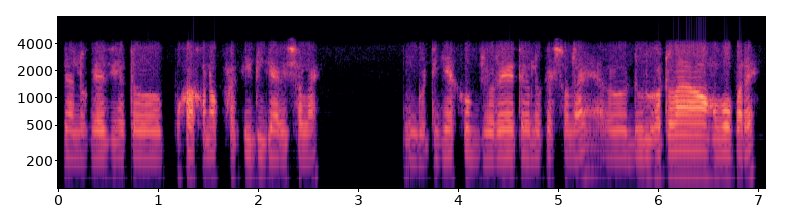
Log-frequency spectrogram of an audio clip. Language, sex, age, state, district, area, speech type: Assamese, male, 30-45, Assam, Goalpara, urban, conversation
